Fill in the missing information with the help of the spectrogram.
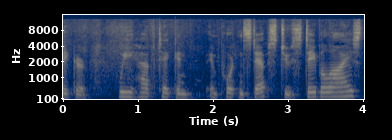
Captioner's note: speaking French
